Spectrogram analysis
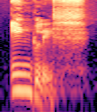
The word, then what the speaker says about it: English: 그리고 발음은 어떻게 하실 거냐면 이가 이로 발음이 나네? English 하시면 되겠죠.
